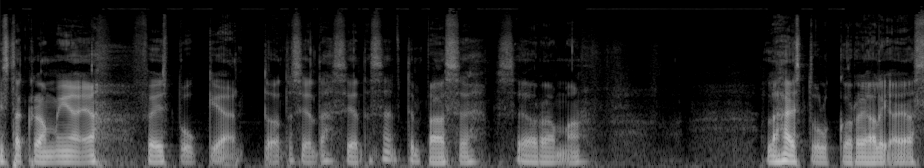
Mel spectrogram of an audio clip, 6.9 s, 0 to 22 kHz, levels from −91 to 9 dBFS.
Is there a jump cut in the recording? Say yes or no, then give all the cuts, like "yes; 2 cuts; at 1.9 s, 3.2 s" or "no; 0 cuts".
yes; 1 cut; at 3.7 s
